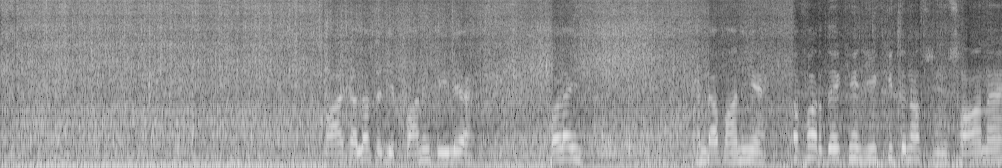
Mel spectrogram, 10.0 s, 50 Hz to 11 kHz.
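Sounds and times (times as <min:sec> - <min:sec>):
water gushing from pipe: 0:00.0 - 0:09.8
pump humming: 0:00.0 - 0:10.0.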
